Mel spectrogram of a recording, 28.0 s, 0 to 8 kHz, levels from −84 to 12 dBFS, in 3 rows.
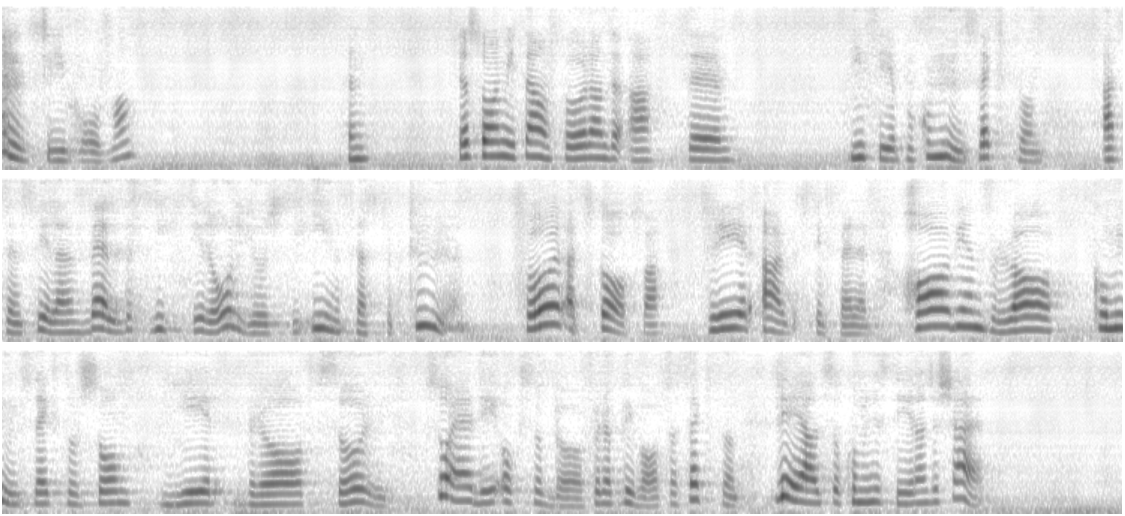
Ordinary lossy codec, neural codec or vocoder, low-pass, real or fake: none; codec, 24 kHz, 0.5 kbps, DualCodec; 7.2 kHz; fake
